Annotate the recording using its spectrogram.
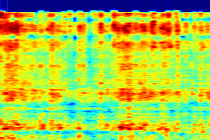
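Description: Clear plastic zip-top bag crinkling as it is squeezed and turned in the hands, with the small Lego pieces inside shifting and rattling.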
